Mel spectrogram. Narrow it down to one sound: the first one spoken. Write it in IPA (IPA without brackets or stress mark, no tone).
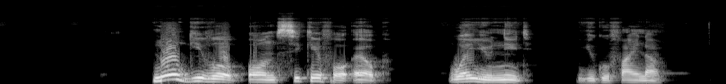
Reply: n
